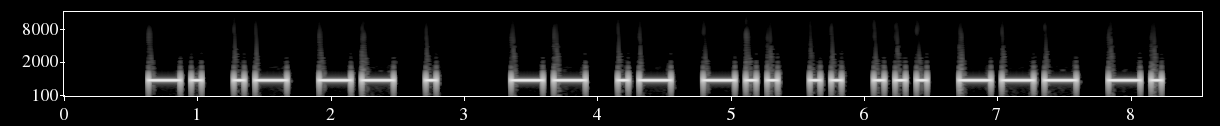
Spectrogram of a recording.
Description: Morse code, heard as a keyed tone, about 15 wpm, 700 Hz. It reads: NAME MADISON
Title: K1USN SST QSO Practice 15wpm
